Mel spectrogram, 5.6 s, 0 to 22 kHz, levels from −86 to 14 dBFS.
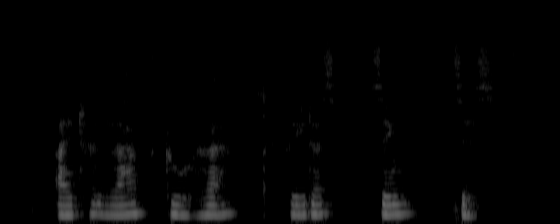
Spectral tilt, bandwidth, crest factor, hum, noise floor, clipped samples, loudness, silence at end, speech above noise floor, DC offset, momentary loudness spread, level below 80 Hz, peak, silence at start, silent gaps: -6.5 dB/octave; 13.5 kHz; 22 dB; none; under -90 dBFS; under 0.1%; -59 LUFS; 0.65 s; over 32 dB; under 0.1%; 11 LU; under -90 dBFS; -38 dBFS; 0.55 s; none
